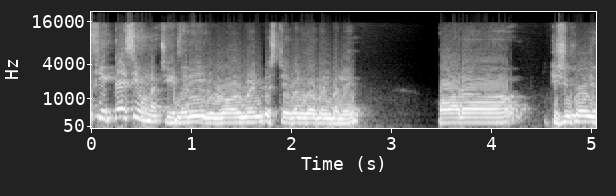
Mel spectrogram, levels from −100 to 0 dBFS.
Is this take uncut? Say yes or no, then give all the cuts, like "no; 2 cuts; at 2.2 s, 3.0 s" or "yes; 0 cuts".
no; 1 cut; at 1.1 s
